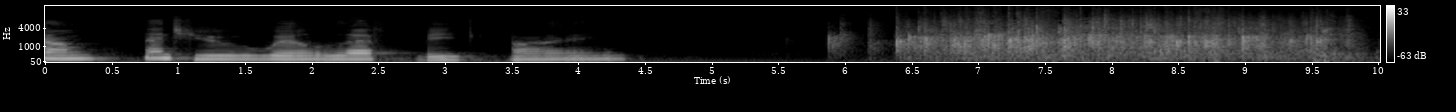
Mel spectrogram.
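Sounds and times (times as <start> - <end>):
speech: 0.0 - 4.4
audience applause: 5.9 - 9.9.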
